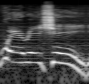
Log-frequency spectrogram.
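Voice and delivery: put-on screaming. Doubting that a police officer would be imitating someone screaming. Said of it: "sitting there screaming".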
